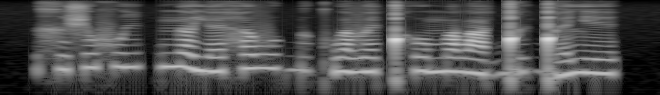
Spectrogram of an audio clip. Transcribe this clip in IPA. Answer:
x ɨ˨ ʃ ɘ˦ xʷ i˦ | n ɐ˦˨ j ɛ˨ h ɐ˦ v u˧ ɡ͡b ɘ˨ kʷʼ a˨ v ɛ˨ ǃʰ o˧ m ɘ˧ lˠ a˨ ɡ͡ǃ ɨ˦ ɡ͡ǃ ɛ˨˦ lʲ e˧

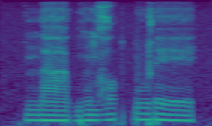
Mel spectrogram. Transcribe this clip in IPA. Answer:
n aː˨ ɡʷ ũ˨ ɣ ɔ˧ k͡p u˧ ɾ e˨

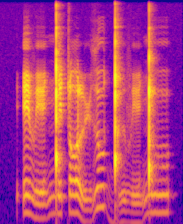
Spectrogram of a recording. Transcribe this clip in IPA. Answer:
ʔ e˥ β ɪː˧ ŋ͡ǃ ɪ˥ t ɔ˥ l y˩ ð u˥ ɡ͡ǃ ɯ˩ β ɪː˩ ŋ͡ǃ uː˥

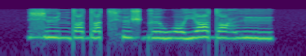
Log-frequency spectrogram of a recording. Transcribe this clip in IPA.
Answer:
z y n d i dˤ i t͡sʰ y ʒ ɡ ø w ɔ j i dˤ a ɣ y

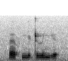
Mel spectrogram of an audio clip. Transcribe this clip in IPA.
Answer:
ɜ f nʲ ɯ ʈ ɯ nʲ ə

